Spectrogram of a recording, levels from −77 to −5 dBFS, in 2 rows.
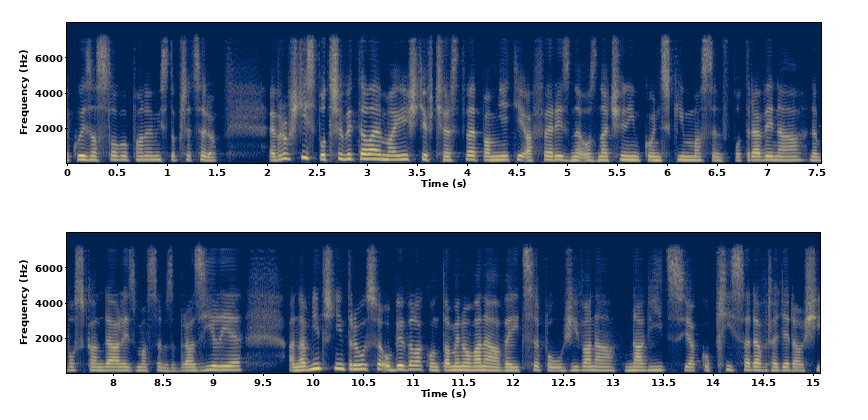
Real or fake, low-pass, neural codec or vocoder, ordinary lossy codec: fake; 7.2 kHz; codec, 16 kHz, about 1 kbps, DyCAST, with the encoder's durations; none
